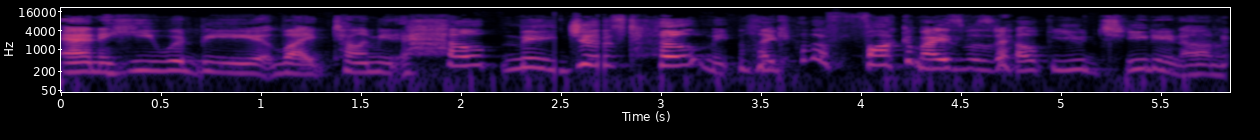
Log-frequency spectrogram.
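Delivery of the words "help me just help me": high, drawn-out fake tearful sobbing, pleading. Retelling an ex's tearful plea after being caught cheating: imitating fake crying plea. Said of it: "he literally put on these big crocodile tears".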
